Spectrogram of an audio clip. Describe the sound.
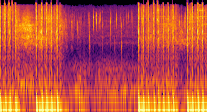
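Machine gun firing in a video game: loud, rapid automatic bursts with a dense rattle, broken by a brief quieter stretch before the fire resumes in further sharp bursts.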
